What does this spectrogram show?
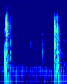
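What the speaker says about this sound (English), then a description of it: "One more shuffle." Tarot cards shuffled in two quick, faint riffles about a second apart, close by in a quiet room.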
